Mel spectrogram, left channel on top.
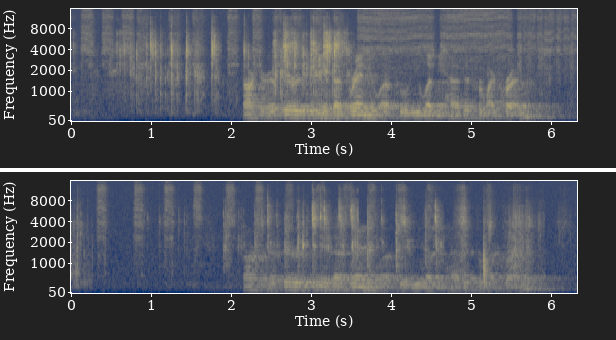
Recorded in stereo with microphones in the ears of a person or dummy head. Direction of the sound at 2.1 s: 35° left (ahead or behind).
